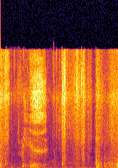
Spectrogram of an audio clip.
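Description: Packing tape ripped off a cardboard parcel, with plastic wrapping crinkling: a short hissing rip a little under a second in, then a couple of light knocks.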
